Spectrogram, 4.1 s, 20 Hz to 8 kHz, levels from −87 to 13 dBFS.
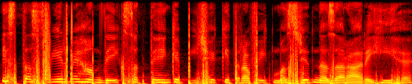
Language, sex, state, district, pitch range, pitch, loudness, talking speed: Hindi, female, Bihar, Kishanganj, 175-225 Hz, 195 Hz, -17 LUFS, 245 wpm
